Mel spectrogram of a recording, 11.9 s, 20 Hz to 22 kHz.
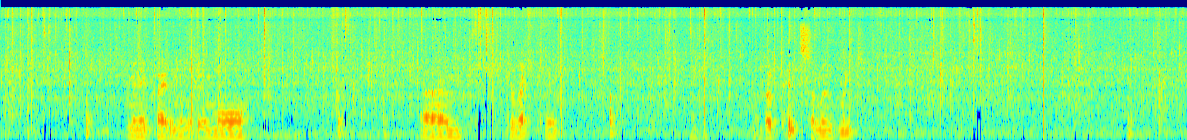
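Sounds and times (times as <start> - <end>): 
narrow beef patties sizzling while frying: 0.0 - 11.8
speech: 1.3 - 2.6, 3.4 - 3.6, 4.2 - 6.3, 7.6 - 8.7.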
